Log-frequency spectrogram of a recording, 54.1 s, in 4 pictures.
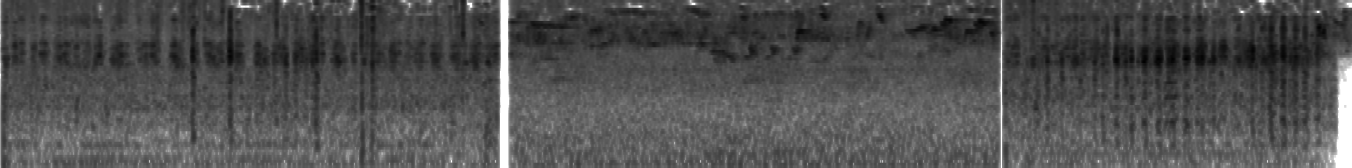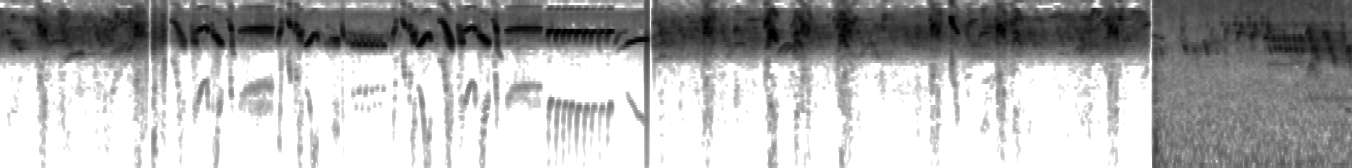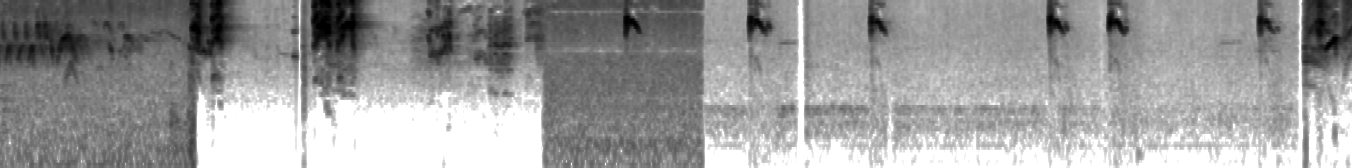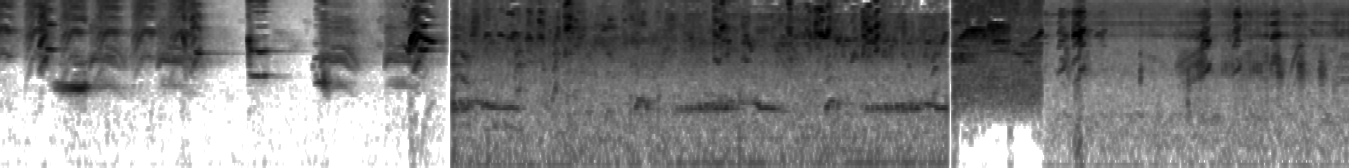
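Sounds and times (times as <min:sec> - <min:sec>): birds chattering: 0:00.0 - 0:14.3, 0:43.8 - 0:54.0
bird chirps and trills: 0:34.6 - 0:36.0, 0:37.6 - 0:38.4, 0:39.4 - 0:54.0
loud sharp bird calls: 0:39.7 - 0:54.0.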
